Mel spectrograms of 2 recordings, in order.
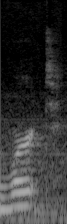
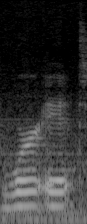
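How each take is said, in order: First: It is contracted into one short word. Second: It is said in full as two words.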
